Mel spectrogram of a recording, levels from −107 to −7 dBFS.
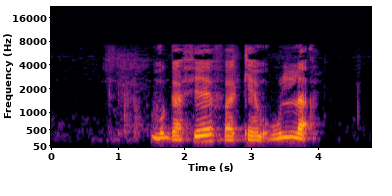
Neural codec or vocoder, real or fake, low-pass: none; real; 7.2 kHz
